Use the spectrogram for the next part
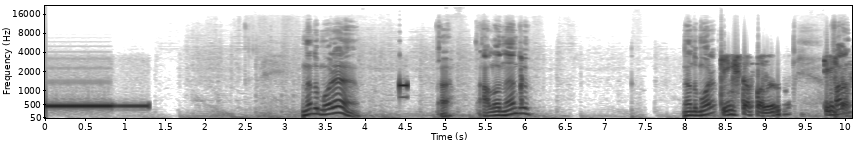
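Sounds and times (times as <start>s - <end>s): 
telephone ringback tone while placing a call: 0.0s - 1.3s
speech: 3.2s - 4.0s, 4.9s - 6.2s, 8.0s - 10.0s.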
